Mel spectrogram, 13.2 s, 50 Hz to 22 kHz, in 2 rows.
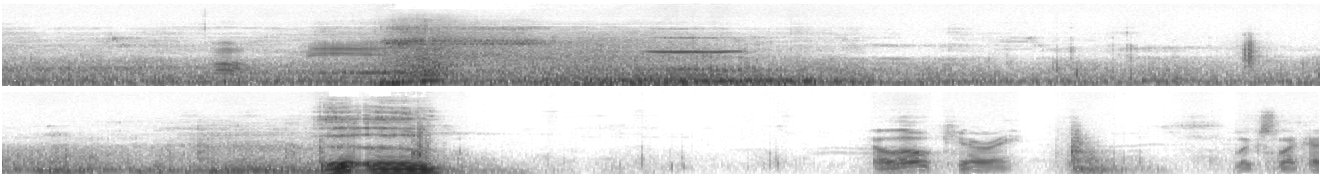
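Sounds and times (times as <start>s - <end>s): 
old run-down car engine cranking, catching and revving: 0.0s - 9.0s
speech: 8.2s - 8.9s, 12.8s - 13.1s.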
